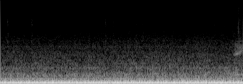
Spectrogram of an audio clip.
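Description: Ram pickup truck driving while towing a load, a steady low engine rumble and road drone that holds constant and close throughout, with no talking.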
